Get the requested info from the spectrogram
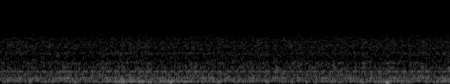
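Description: Steady low hum and hiss of room tone, with a single soft knock just before the end.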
